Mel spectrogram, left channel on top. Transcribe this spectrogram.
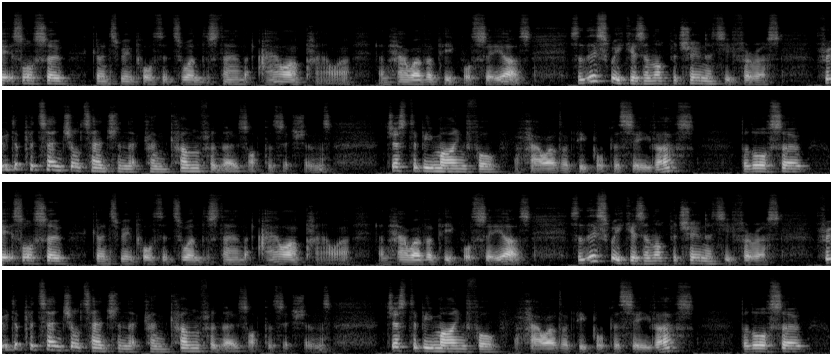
it's also going to be important to understand our power and how other people see us. So this week is an opportunity for us, through the potential tension that can come from those oppositions, just to be mindful of how other people perceive us, but also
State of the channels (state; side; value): normal; both; correlation 0.95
